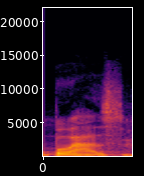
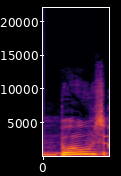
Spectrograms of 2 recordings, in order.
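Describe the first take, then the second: First: Boaz in two syllables, BO-az. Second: Boaz as one syllable, BOOZ. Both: Shown as a demonstration. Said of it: "Do you say Boaz or Boaz?".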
